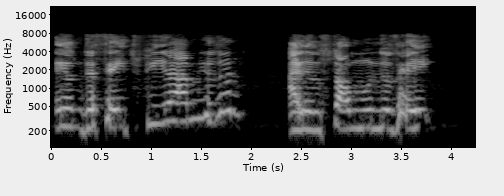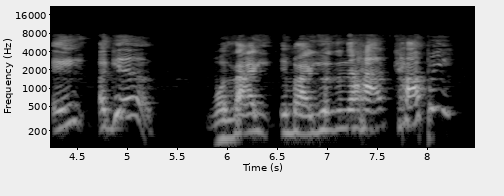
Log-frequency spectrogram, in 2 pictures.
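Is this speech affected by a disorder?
Yes: cerebral palsy.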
